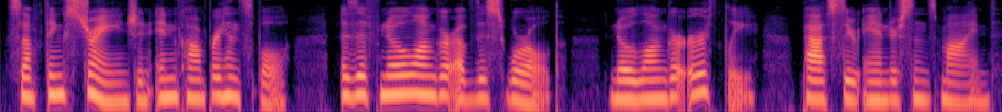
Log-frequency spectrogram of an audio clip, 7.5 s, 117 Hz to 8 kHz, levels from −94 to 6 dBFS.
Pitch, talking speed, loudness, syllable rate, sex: 200 Hz, 145 wpm, -19 LUFS, 5.1 syllables/s, female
